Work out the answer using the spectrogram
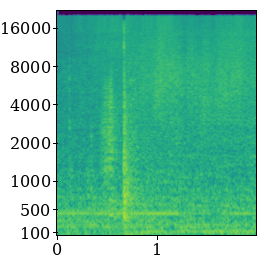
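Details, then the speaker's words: Whirlpool Roper dryer: steady drum motor hum, a sharp click as the door opens mid-cycle, then the motor keeps humming unchanged instead of shutting off; must be stopped manually with the timer; suspected faulty door switch. "the drive's still running but it's not supposed to be so now you have to come back up here manually turn it off with your timer"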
